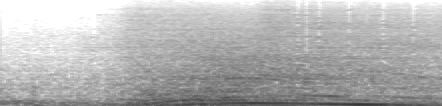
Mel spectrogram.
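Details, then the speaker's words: Honda Pilot engine, still cold, after two replacement injectors were cleaned and fitted: a clean throttle blip whose pitch climbs and falls back smoothly with no stumble, zero misfire at low or high rpm, running the best it has yet. "I'm very very happy to report that this thing is running the best it has yet there is zero misfire at all in the low or high rpms see perfectly smooth I"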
